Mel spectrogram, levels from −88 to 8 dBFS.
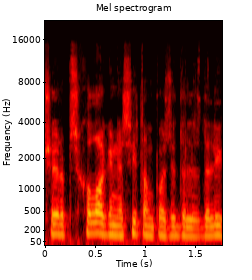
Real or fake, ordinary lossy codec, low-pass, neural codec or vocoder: real; Opus, 16 kbps; 14.4 kHz; none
